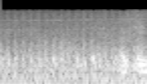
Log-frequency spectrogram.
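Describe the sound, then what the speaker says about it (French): A helicopter flies overhead, a continuous close rotor thrum with pulsing low-mid chop that swells slightly toward the end, alone without speech. "à cause de l'hélicoptère"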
